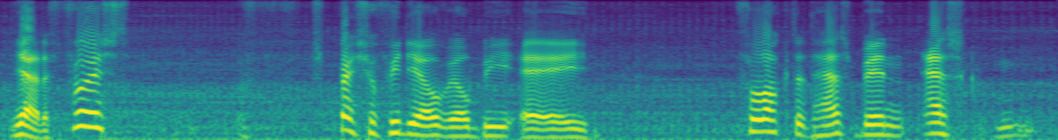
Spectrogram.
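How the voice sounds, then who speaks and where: A motovlogger with a Dutch accent and a fairly high, animated voice speaks at a slow pace as he rides outdoors through the countryside. His talk is chatty and meandering, full of self-corrections. His helmet camera mic records the motorcycle engine and wind under his words.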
